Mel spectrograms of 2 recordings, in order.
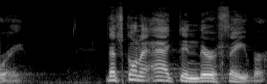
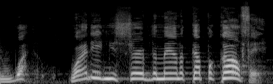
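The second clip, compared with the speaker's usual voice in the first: raised, high-pitched challenge; indignant outburst; 11 semitones higher, 4 dB louder than usual. Retold or imitated. Diners jumping on the owner over the coffee, indignant. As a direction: retell an outraged demand, pitched high and louder. Customers jump on the owner, retold.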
